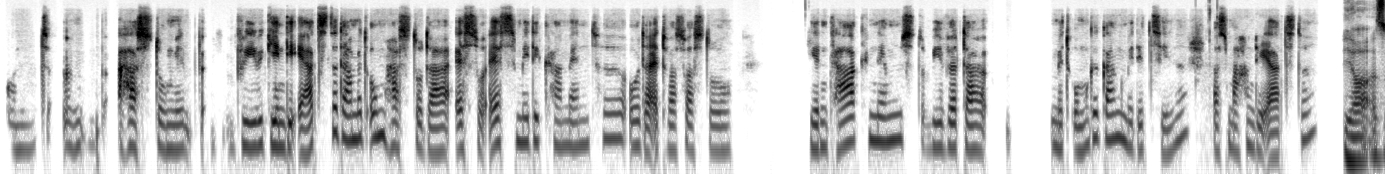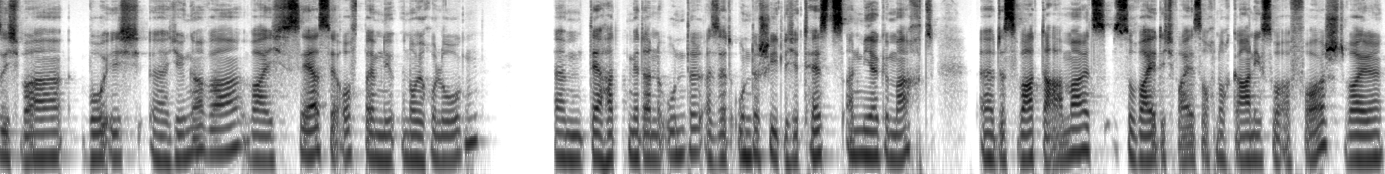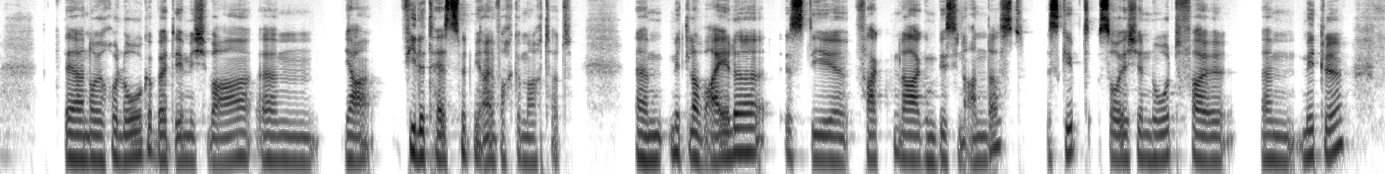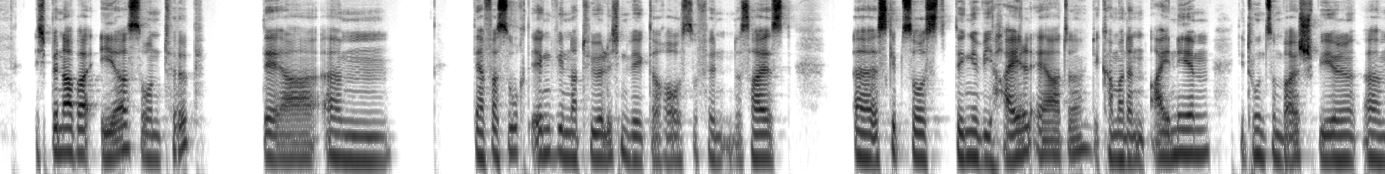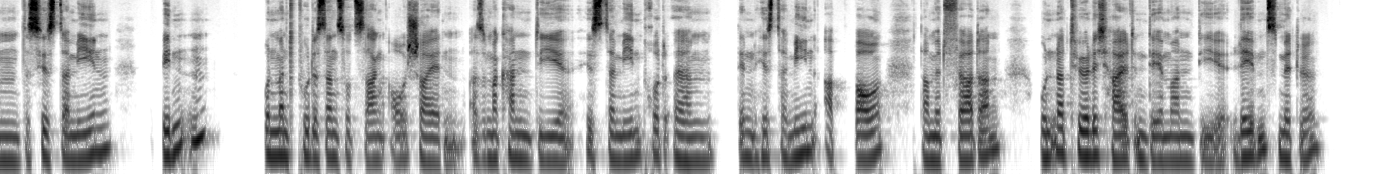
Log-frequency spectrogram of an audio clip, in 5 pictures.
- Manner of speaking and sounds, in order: none
- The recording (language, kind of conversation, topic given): German, advice, Wie kann ich besser mit Schmerzen und ständiger Erschöpfung umgehen?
